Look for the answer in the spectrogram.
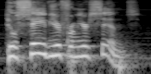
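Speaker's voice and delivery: ordinary talk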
